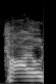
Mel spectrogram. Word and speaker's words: Kiyle: Kylie, is that you? It's Kyle. She mispronounced my name, but it's cool.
